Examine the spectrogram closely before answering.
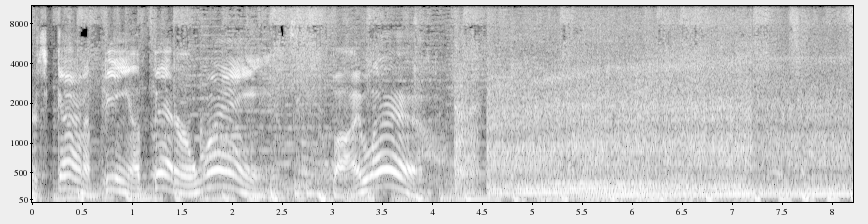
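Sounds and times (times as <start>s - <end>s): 
speech: 0.0s - 4.0s
truck engine idling: 0.0s - 8.2s.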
